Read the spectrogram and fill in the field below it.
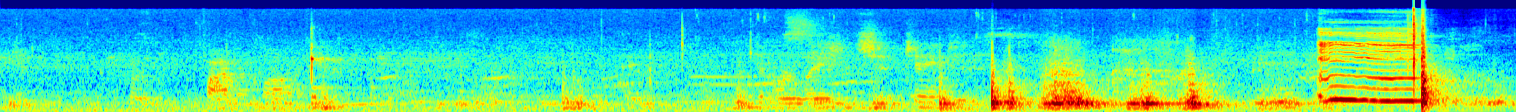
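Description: A corkscrew twists into a wine cork with soft creaks.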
